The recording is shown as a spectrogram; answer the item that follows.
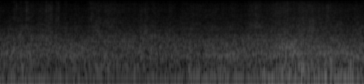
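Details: Colony of honey bees humming inside a top-bar hive, a continuous low droning buzz that swells slightly louder toward the end, with occasional brief whines of single bees flying near.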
